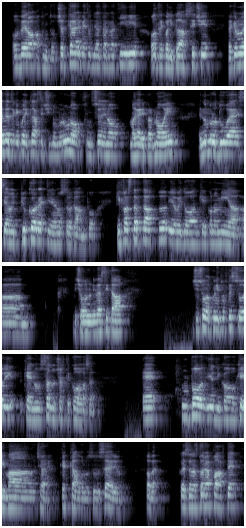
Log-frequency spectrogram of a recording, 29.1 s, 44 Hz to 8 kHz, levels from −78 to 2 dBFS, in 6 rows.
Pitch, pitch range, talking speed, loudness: 145 Hz, 135-160 Hz, 150 wpm, -23 LUFS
